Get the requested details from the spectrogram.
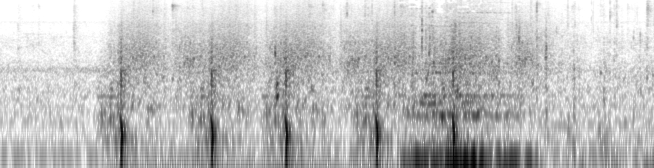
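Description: Water splashes and sloshes with swimming strokes.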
